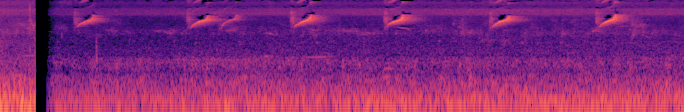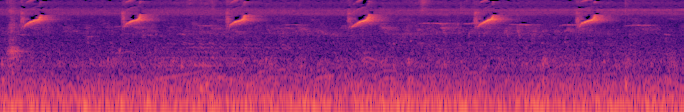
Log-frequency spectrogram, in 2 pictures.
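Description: A bird repeating a short, high, rising call very regularly, about once a second.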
